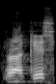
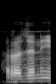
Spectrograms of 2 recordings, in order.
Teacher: रा को मूर्धा वर्ण भी बोला जाता है और प्रकंपित वर्ण भी बोला जाता है।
